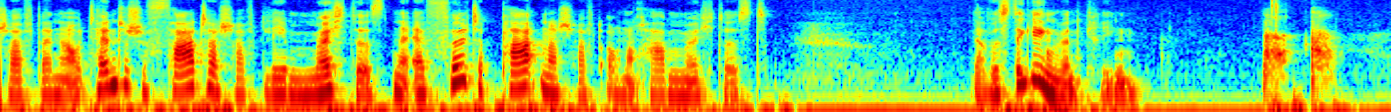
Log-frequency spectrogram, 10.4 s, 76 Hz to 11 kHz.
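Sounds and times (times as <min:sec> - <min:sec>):
speech: 0:00.0 - 0:06.2, 0:07.3 - 0:08.6
small child coughing: 0:09.4 - 0:10.4.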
